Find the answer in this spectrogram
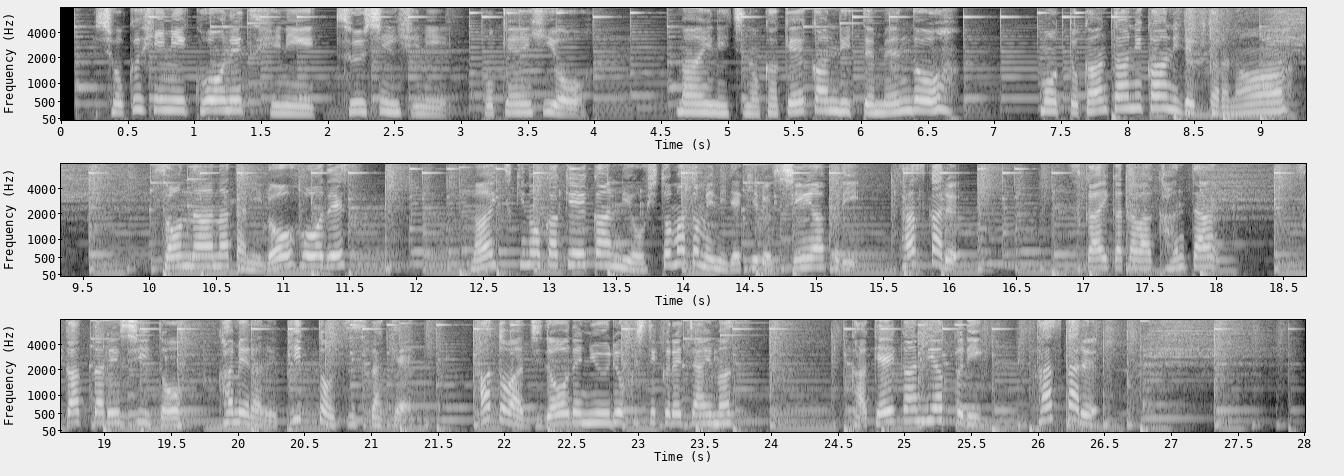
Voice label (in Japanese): Tik Tok ショート CM 普段の喋り声; タスカル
